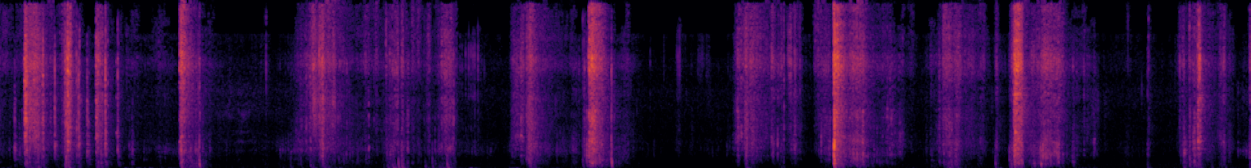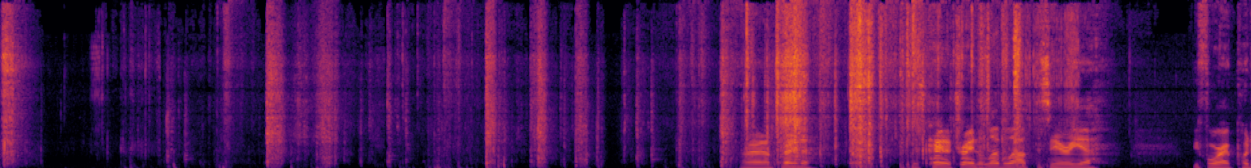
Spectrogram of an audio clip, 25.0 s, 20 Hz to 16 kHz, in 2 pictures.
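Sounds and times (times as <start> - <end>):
footsteps crunching: 13.8 - 23.5.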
